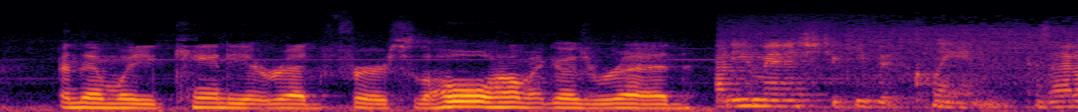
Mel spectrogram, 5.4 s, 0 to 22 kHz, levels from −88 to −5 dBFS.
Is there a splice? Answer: yes; 1 cut; at 3.6 s

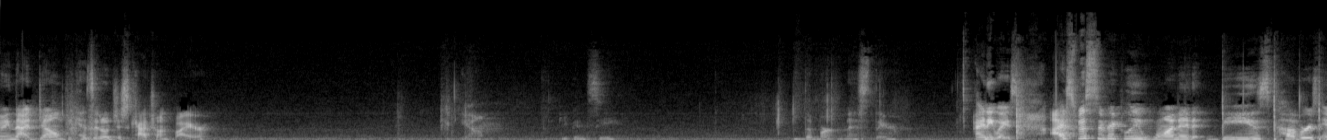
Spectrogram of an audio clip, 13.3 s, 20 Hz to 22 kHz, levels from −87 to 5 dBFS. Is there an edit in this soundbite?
no; 0 cuts

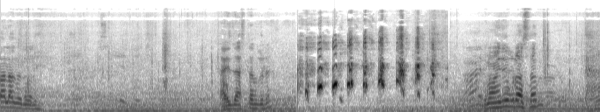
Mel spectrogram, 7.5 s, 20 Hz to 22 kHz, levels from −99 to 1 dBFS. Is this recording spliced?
no; 0 cuts

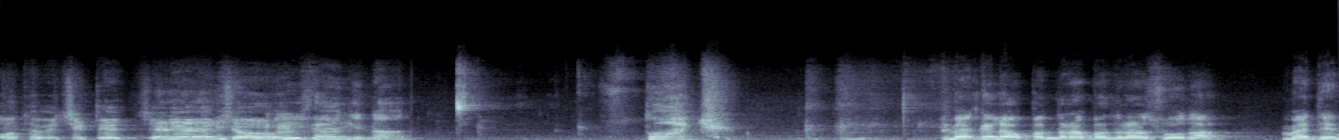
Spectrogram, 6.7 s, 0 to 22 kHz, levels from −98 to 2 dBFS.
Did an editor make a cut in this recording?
yes; 1 cut; at 2.0 s

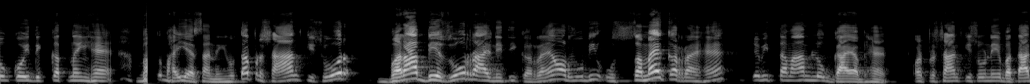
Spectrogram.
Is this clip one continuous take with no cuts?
no; 1 cut; at 1.5 s

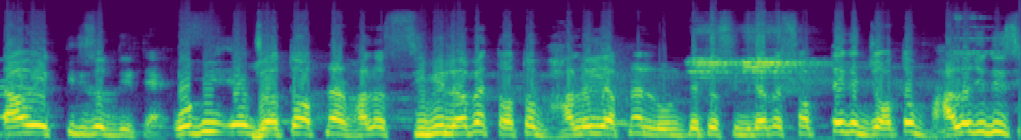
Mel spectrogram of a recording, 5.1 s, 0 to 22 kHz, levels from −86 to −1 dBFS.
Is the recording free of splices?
no; 1 cut; at 1.3 s

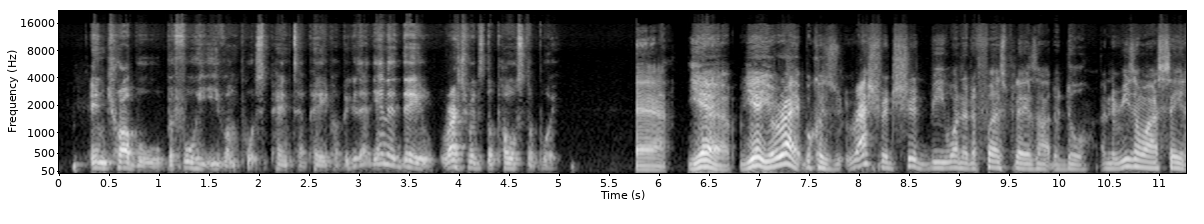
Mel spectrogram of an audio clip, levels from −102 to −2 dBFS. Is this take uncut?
no; 1 cut; at 5.8 s

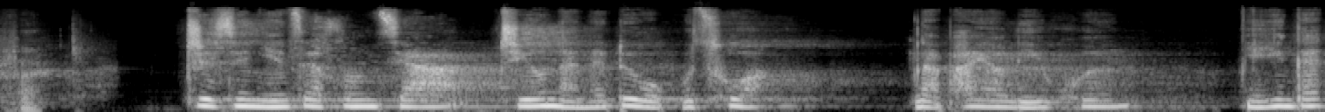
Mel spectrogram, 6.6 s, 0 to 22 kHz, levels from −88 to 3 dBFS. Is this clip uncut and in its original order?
yes; 0 cuts

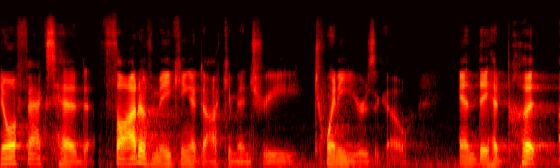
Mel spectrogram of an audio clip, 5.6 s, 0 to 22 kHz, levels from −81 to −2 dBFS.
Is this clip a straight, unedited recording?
no; 1 cut; at 0.9 s

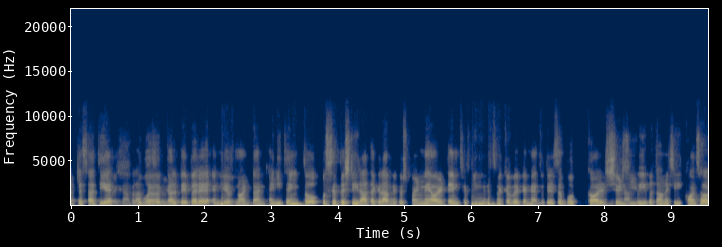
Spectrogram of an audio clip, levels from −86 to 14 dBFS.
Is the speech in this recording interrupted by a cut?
yes; 2 cuts; at 1.0 s, 8.4 s

